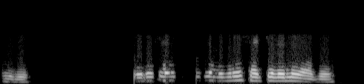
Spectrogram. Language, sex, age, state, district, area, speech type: Punjabi, male, 18-30, Punjab, Ludhiana, urban, conversation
